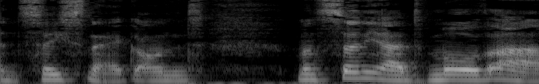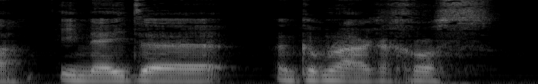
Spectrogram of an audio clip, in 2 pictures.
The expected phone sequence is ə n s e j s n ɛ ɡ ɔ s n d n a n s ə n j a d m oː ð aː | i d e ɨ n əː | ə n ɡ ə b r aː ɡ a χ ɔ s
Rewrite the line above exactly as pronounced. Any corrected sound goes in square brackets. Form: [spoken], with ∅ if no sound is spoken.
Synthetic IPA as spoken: ə n s e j s n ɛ ɡ ɔ [∅] n d [m] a n s ə n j a d m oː ð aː | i [n] e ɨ [d] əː | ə n ɡ ə [m] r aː ɡ a χ ɔ s

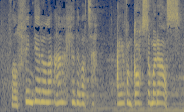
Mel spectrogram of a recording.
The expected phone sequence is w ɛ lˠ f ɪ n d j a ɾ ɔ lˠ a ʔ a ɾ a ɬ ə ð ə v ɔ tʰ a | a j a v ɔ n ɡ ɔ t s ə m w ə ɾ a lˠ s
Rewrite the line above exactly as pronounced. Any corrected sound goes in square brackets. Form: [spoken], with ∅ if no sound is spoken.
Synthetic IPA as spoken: [v] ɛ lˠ f ɪ n d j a ɾ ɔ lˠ a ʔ a ɾ a ɬ ə ð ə v ɔ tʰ a | a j a v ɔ n ɡ ɔ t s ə m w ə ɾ a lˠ s

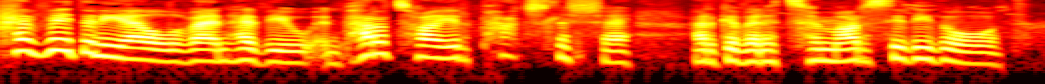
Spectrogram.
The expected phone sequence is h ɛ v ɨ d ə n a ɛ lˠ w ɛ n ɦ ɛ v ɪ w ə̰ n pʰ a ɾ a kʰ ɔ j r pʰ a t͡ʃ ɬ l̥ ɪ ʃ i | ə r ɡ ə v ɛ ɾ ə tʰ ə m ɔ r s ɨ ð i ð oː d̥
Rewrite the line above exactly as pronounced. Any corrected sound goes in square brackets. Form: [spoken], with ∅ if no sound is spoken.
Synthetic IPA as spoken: h ɛ v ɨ d ə n [i] ɛ lˠ [v] ɛ n ɦ ɛ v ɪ w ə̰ n pʰ a ɾ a [tʰ] ɔ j r pʰ a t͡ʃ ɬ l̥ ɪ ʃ [ɛ] | [a] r ɡ ə v ɛ ɾ ə tʰ ə m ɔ r s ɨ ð i ð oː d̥

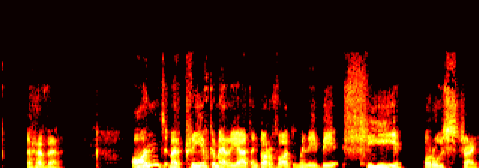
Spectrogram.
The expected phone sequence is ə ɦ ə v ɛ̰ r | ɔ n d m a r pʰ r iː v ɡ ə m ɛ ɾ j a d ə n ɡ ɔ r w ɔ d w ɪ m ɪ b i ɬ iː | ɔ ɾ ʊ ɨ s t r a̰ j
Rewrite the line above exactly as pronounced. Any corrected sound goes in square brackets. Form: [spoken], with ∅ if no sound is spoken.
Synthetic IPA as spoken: ə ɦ ə v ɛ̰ r | ɔ n d m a r pʰ r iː v ɡ ə m ɛ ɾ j a d ə n ɡ ɔ r [v] ɔ d w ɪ [n] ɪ b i ɬ iː | ɔ ɾ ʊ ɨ s t r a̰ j

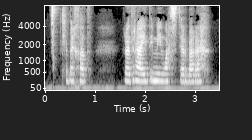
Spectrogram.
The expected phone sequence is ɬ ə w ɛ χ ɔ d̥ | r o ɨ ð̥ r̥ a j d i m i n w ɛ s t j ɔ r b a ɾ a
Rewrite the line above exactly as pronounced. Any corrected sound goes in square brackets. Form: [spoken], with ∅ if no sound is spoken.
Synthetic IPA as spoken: ɬ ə [b] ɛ χ ɔ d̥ | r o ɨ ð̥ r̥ a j d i m i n w [a] s t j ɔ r b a ɾ a

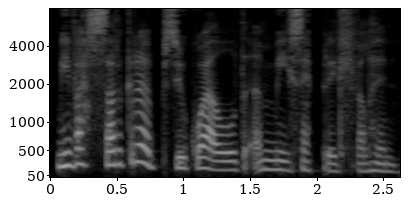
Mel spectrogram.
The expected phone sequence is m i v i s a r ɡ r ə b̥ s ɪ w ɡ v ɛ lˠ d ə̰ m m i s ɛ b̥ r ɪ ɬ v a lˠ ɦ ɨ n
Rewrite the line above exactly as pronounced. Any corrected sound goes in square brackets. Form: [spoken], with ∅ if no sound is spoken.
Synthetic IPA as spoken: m i v [a] s a r ɡ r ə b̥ s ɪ w ɡ [w] ɛ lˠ d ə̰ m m i s ɛ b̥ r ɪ ɬ v [ɛ] lˠ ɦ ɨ n

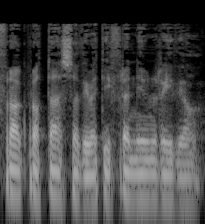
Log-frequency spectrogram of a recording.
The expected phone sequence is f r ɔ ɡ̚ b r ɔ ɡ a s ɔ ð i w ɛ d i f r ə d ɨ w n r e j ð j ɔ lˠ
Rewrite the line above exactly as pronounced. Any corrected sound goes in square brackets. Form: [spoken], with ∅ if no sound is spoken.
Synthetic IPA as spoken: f r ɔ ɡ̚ b r ɔ [d] a s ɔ ð i w ɛ d i f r ə [n] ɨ w n r e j ð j ɔ lˠ

